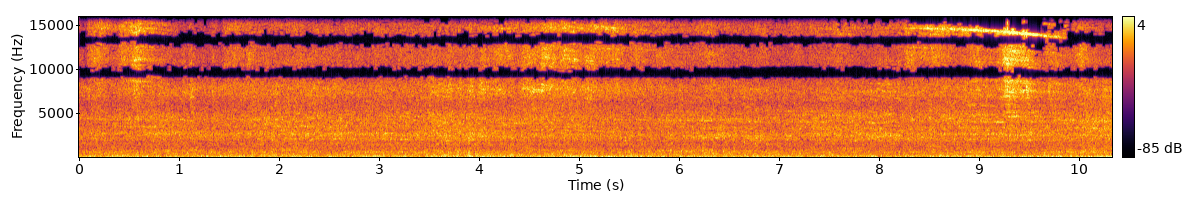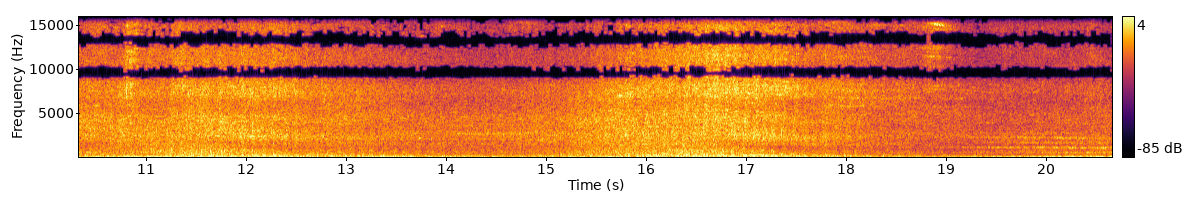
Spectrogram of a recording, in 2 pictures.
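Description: Freight train of autorack cars rolling past: a steady rumble and rattle of steel wheels on the rails, growing louder twice as cars pass close by.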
